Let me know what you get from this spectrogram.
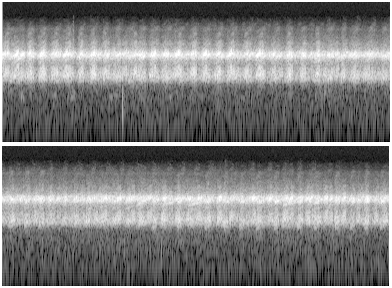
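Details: Frogs call nonstop in a thick chorus of grating, rhythmic pulses, about three to four per second, sustained at a level volume from start to finish with no other distinct sounds.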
